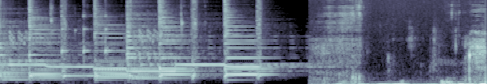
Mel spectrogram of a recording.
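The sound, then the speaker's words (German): A short burst of tonal music gives way to wet slurping noises, several uneven sucking pulls at a drink, with no talking. “Willst du mit Schlürfen anfangen?”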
